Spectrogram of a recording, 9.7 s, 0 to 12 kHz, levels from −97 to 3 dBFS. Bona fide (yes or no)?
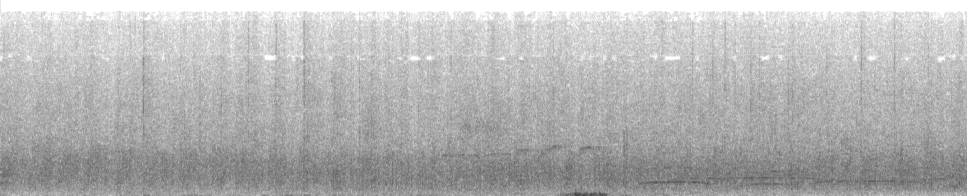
yes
